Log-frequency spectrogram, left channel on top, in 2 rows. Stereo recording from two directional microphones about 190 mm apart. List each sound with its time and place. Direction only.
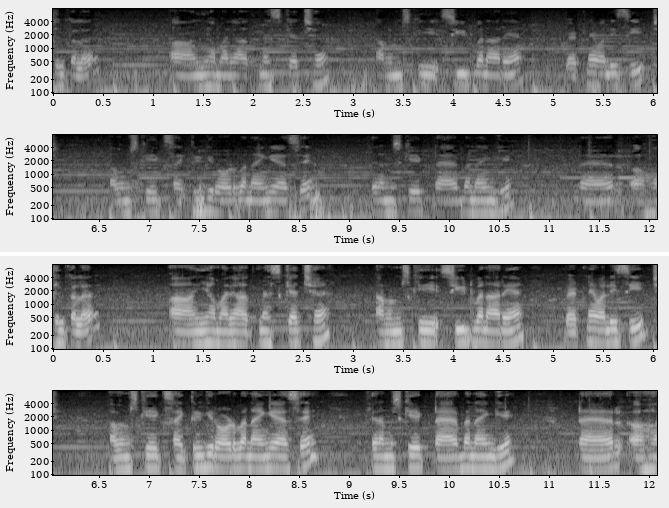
0.0 s speech: 10° right (ahead or behind)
